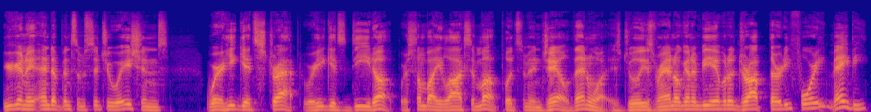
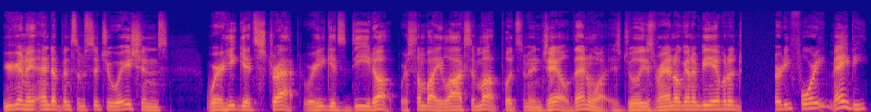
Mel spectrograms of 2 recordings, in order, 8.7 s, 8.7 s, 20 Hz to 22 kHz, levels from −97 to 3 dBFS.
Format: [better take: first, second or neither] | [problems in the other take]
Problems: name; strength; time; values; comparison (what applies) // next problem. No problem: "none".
first | audio cutting out; at 7.5 s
